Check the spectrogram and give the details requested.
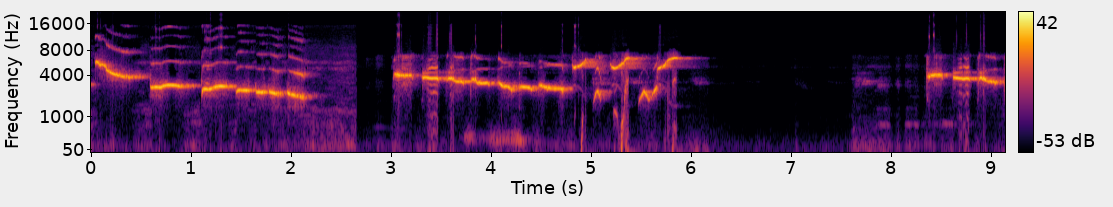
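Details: Oriental magpie-robin singing pure whistled phrases that glide down in pitch, broken by a few sharp clicks, then a pause before another descending whistle begins.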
